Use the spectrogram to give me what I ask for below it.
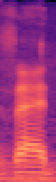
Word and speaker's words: Z: Now, I can get away with saying Z because I've lived here for 17 years and I'm a citizen now. But in my former life, the last letter of the alphabet would have been zed.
